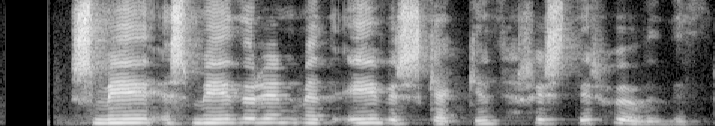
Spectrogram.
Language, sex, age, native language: Icelandic, female, 50-59, Icelandic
